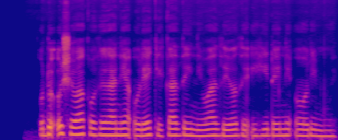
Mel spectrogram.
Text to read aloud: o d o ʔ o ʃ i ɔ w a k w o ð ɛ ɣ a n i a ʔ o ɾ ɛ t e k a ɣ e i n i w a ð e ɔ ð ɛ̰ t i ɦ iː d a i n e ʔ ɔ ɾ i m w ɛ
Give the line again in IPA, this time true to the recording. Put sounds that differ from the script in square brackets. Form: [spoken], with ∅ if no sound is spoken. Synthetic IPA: o d o ʔ o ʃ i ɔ w a k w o [ɣ] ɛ ɣ a n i a ʔ o ɾ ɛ [k] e k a [ð] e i n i w a ð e ɔ ð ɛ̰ [ʔ] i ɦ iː d a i n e ʔ ɔ ɾ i m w ɛ

